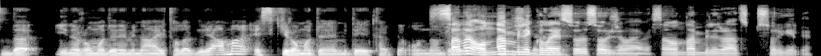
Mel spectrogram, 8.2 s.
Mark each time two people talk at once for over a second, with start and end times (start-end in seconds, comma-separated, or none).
4.3-5.7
